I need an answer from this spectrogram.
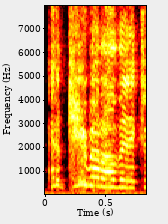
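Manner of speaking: high loud snap; mock boss snapping. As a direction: bark it back dismissively. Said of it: "And then she says".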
